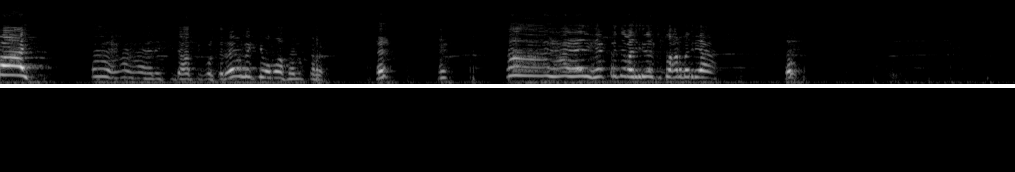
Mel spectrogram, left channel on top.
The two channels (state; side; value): silent; right; digital silence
